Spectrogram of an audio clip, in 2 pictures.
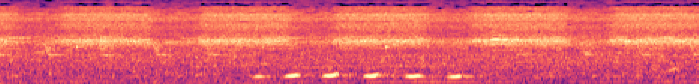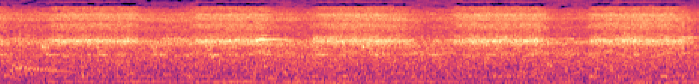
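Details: Jungle cicadas in Krabi, Thailand, where males sing to attract mates: a hissing, broadband shimmer swelling and fading roughly once a second, with a short run of soft low notes from another creature and crickets faintly underneath.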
